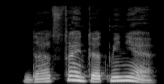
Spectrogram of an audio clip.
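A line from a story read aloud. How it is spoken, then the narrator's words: Pleading. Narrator (Russian): взмолилась Женя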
